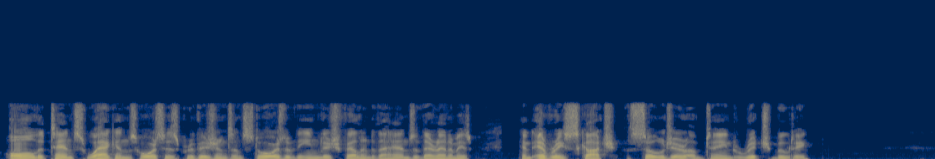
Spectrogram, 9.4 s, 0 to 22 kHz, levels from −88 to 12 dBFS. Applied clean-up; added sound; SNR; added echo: none; none; none; none.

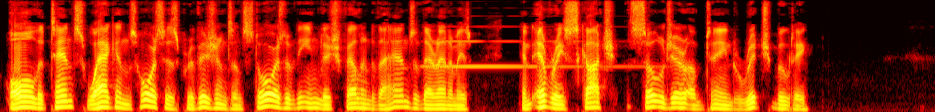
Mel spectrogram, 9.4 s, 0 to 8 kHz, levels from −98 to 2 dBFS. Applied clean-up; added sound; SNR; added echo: none; Wind instrument, woodwind instrument; 18 dB; none.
